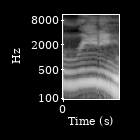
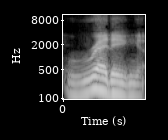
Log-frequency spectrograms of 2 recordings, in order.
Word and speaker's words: Reading: board game Monopoly and yes it's not the reading railroad it's pronounced the reading railroad even though it's spelled like reading it's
